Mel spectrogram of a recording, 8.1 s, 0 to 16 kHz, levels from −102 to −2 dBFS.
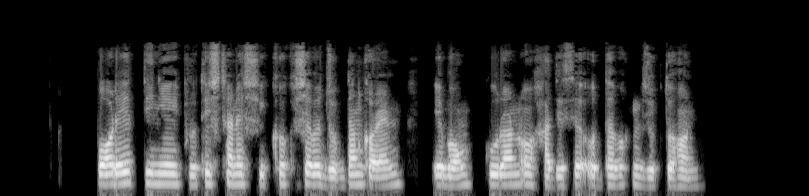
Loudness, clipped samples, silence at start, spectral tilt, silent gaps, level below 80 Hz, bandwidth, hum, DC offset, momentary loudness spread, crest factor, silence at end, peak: -18 LUFS; under 0.1%; 1 s; -6.5 dB/octave; 1.37-1.43 s, 4.18-4.32 s, 4.75-4.85 s; -62 dBFS; 7.6 kHz; none; under 0.1%; 8 LU; 16 dB; 1.15 s; -2 dBFS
